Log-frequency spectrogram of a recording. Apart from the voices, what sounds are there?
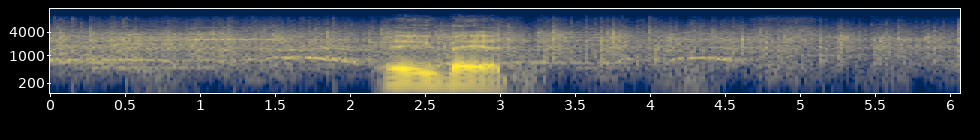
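church audience clapping hands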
